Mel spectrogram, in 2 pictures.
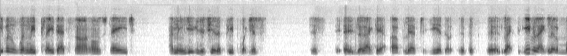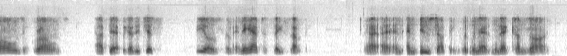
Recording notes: Called in to chat.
